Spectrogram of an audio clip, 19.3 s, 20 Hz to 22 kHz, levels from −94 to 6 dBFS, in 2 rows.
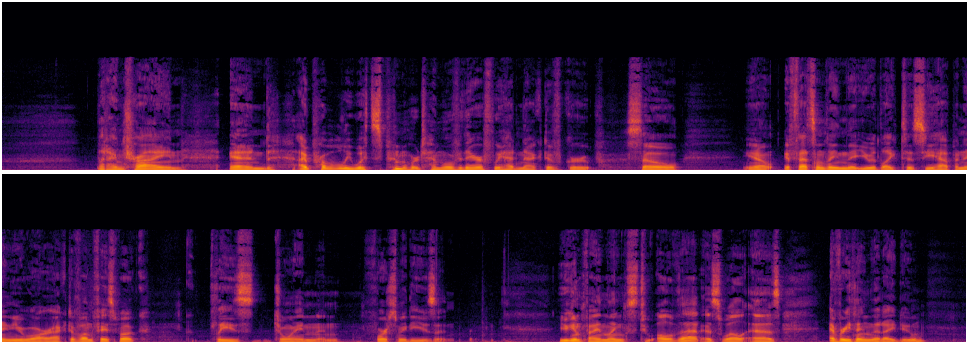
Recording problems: none

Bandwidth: 14.5 kHz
